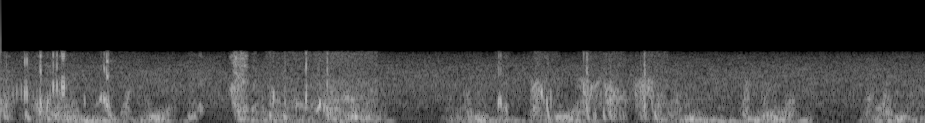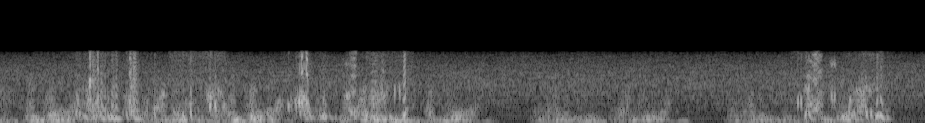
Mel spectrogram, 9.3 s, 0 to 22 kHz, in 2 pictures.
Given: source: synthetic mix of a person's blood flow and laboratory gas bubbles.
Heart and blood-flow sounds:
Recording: Doppler ultrasound of blood flow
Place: precordium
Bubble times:
0.00-0.69 s: bubbles
0.93-1.02 s: bubbles
1.14-1.94 s: bubbles
2.46-2.57 s: bubbles
2.63-2.79 s: bubbles
2.88-3.34 s: bubbles
4.92-5.77 s: bubbles
6.04-6.69 s: bubbles
8.57-9.11 s: bubbles
From the record:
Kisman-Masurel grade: 333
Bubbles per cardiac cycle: rolling drumbeat, 9 or more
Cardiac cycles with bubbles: 50 to 99%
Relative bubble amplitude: loud (0.450 to 0.775)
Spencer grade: 3 (all of the cardiac periods contain showers or single bubble signals, but not dominating or overriding the cardiac motion signals)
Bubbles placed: only in the low amplitude regions of the cardiac cycle

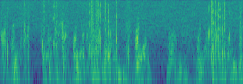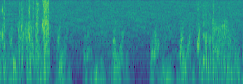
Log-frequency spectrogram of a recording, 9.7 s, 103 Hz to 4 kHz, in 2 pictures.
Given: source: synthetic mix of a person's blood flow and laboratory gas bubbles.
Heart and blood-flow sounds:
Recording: Doppler ultrasound of blood flow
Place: precordium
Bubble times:
0.00-0.18 s: bubbles
0.45-0.60 s: bubbles
0.80-1.40 s: bubbles
1.60-2.37 s: bubbles
2.49-2.61 s: bubbles
4.13-4.62 s: bubbles
4.75-5.07 s: bubbles
5.18-5.87 s: bubbles
8.77-9.66 s: bubbles
From the record:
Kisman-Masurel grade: 332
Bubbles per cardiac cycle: rolling drumbeat, 9 or more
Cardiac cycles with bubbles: 50 to 99%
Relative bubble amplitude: moderate (0.250 to 0.450)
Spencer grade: 3 (all of the cardiac periods contain showers or single bubble signals, but not dominating or overriding the cardiac motion signals)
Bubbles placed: only in the low amplitude regions of the cardiac cycle

